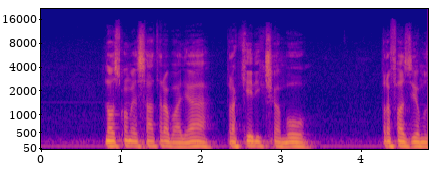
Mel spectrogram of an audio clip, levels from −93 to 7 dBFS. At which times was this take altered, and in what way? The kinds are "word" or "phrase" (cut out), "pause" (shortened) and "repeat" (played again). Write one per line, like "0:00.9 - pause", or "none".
0:01.0 - word
0:02.2 - pause
0:02.8 - word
